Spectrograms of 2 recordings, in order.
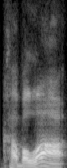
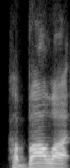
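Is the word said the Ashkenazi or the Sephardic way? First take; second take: Sephardic; Ashkenazi. First: It is said in Sephardic Hebrew pronunciation. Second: It is said in Ashkenazi Hebrew pronunciation.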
